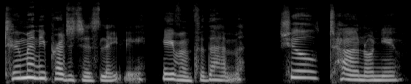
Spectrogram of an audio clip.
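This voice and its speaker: A woman's voice: mid-range voice, animated, normal speed, no room sound, close to an everyday voice. A woman voicing a guarded, sardonic young cleric adventurer in a video game, cool and wry, recorded on a close studio mic.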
